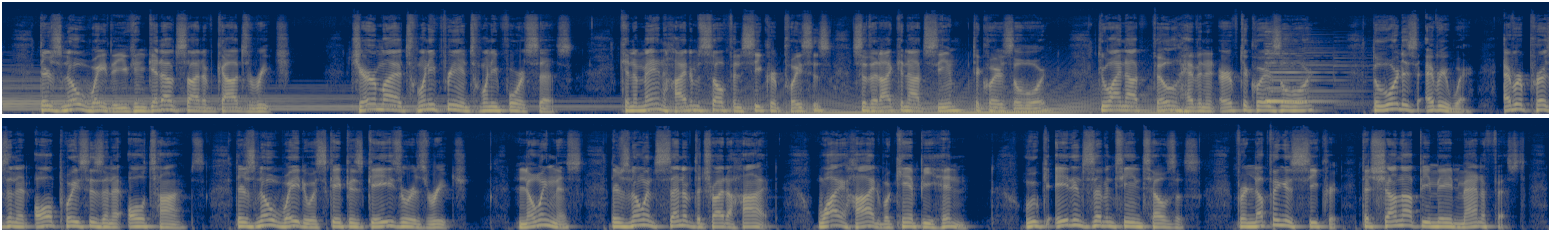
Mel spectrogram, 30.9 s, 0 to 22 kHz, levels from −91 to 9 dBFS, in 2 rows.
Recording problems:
background music; loud; until 13 s; 10 dB below the speech

